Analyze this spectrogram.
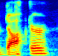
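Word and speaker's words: Docter: The original director, I want to say Peter Doctor. His name's spelled like doctor, but isn't quite like that.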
